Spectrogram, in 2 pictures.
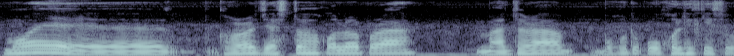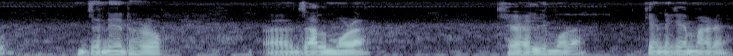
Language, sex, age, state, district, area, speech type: Assamese, male, 45-60, Assam, Dhemaji, rural, spontaneous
